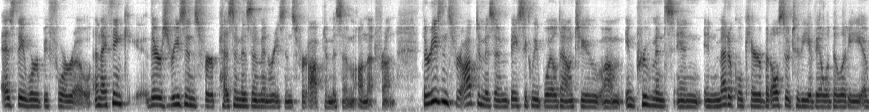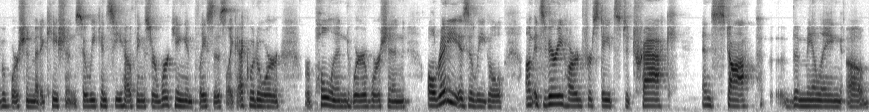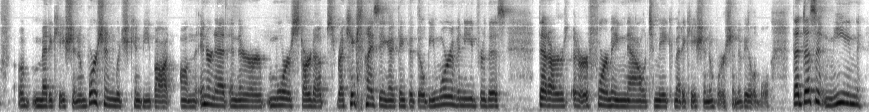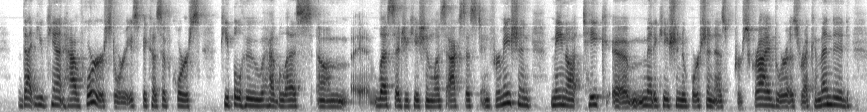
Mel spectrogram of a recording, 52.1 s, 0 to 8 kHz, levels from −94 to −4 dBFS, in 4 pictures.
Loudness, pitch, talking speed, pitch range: -19 LUFS, 170 Hz, 165 wpm, 155-185 Hz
